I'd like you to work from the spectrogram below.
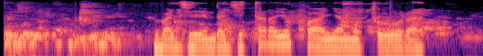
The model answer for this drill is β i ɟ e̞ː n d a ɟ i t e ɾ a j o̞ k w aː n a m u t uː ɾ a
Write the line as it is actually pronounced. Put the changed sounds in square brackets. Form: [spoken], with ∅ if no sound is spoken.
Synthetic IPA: β [a] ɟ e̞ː n d a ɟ i t [a] ɾ a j o̞ k w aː [ɲ] a m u t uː ɾ a

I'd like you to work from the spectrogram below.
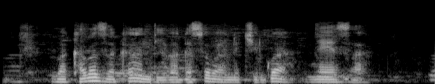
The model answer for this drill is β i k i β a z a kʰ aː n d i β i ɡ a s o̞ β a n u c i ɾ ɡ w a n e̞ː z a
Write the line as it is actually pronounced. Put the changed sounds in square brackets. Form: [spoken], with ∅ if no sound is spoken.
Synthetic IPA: β [a] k [a] β a z a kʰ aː n d i β [a] ɡ a s o̞ β a n u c i ɾ ɡ w a n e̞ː z a

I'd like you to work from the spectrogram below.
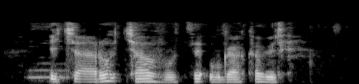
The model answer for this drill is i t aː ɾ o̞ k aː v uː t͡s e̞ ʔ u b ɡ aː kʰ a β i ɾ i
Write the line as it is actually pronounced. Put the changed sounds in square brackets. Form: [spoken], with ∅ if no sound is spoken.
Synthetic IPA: i [c] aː ɾ o̞ [c] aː v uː t͡s e̞ ʔ u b ɡ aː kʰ a β i ɾ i

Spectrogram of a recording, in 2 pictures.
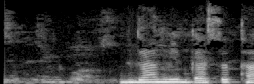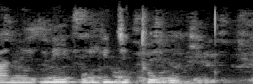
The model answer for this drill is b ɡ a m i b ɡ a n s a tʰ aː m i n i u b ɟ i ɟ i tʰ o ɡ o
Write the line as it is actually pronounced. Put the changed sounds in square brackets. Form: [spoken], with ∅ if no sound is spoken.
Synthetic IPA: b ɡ a m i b ɡ a [∅] s a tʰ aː [n] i n i u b [ɡ] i ɟ i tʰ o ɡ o

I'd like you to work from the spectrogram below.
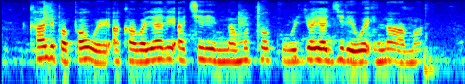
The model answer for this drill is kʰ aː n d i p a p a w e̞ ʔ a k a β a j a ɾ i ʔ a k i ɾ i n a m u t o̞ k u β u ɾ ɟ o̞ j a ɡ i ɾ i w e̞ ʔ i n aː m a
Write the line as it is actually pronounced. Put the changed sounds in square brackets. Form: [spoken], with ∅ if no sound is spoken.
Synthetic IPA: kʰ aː n d i p a p a w e̞ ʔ a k a β a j a ɾ i ʔ a [c] i ɾ i n a m u t o̞ k u β u ɾ ɟ o̞ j a [ɟ] i ɾ i w e̞ ʔ i n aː m a

